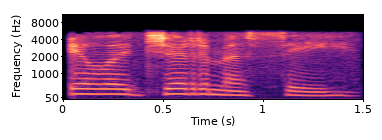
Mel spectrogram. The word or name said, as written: illegitimacy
